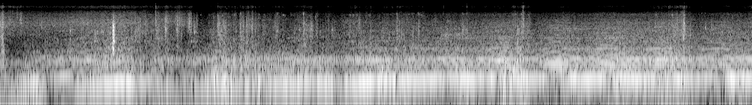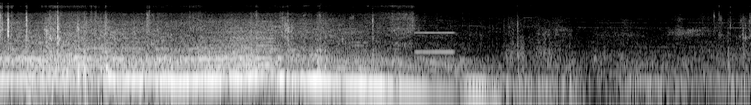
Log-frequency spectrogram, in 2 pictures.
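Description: Jeep Renegade's turbo-diesel engine revving hard as it drives up a sand dune. The revs climb in the first second, are held high and wavering for most of the climb, then fall away near the end as the car fails to make it to the top.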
